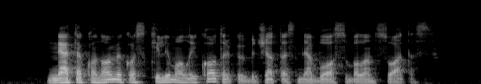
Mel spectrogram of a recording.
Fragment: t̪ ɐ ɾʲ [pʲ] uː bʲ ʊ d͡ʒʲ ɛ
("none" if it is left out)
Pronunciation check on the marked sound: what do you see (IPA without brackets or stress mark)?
pʲ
